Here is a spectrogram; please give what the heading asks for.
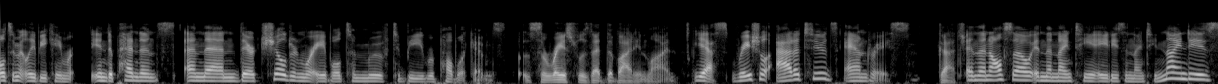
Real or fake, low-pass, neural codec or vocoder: fake; 7.2 kHz; codec, 16 kHz, 4.8 kbps, FACodec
